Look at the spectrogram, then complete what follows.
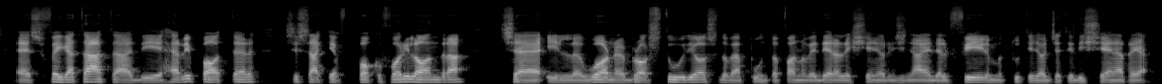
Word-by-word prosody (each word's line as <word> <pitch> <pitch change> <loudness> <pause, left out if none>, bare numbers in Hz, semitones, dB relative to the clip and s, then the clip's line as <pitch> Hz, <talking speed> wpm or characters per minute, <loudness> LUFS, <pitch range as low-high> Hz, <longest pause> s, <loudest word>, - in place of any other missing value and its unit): ehm, 105 -1 +3
sfegatata 115 -1 +3
di 100 +1 -1
Harry 110 +7 +1
Potter, 115 0 +1 0.2
si - - -9
sa - - +2
che - - -2 0.2
poco - - -1
fuori 120 +1 +1
Londra 115 -1 +3 0.3
c'è 100 0 +3
il 100 -2 -2
Warner 105 -1 +2
Bros 105 0 0
Studios, 110 -1 -2
dove, 100 -2 -3
appunto, 105 0 -7
fanno 100 -1 -3
vedere 100 0 0
le 100 - -1
scene 100 +1 -4
originali 95 0 -3
del 95 0 -3
film, 105 0 +1
tutti 110 -1 -7
gli 100 - -4
oggetti 95 +1 -5
di 100 - -4
scena 100 0 0
rea 95 0 -2
105 Hz, 160 wpm, -27 LUFS, 100-110 Hz, 0.3 s, ehm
